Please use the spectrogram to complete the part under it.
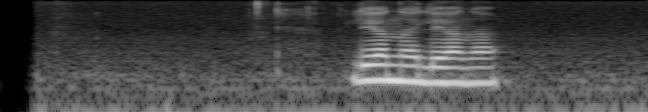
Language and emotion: Russian, neutral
